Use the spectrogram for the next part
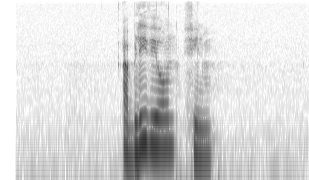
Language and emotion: Russian, neutral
